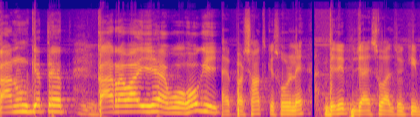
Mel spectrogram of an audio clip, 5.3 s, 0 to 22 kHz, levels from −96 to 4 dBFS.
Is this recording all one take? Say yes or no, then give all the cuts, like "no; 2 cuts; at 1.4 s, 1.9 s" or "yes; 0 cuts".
no; 2 cuts; at 2.8 s, 3.9 s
